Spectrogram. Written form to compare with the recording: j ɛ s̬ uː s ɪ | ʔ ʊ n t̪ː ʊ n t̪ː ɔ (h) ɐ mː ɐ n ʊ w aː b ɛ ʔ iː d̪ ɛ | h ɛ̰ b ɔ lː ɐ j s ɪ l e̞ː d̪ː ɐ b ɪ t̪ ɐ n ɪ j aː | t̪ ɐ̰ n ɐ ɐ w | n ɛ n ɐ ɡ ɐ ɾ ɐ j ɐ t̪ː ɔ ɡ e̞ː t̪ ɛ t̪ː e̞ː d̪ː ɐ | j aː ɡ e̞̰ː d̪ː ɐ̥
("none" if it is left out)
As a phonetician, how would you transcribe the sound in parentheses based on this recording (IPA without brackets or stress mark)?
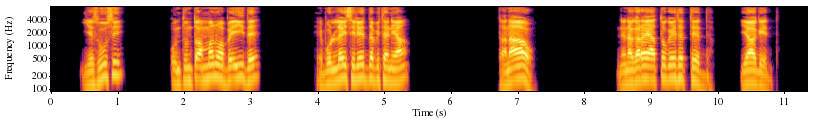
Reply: none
